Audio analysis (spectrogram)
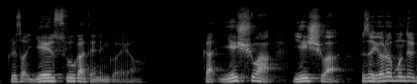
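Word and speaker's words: ישוע: 쓰는 이름인 거예요 어 히브리어로는 예슈아 그럽니다 뭐라고요 예슈아 이걸 헬라어 식으로 음역 헬라어 식으로 발음한게 예수스 그래서 예수가 되는 거예요 그니까 예슈아 예슈아 그래서 여러분들 그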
